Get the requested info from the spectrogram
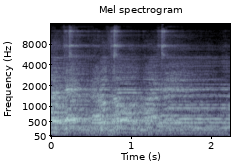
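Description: A sea shanty sung by a choir with instrumental accompaniment, a crisp high tap on each beat about every 0.6 s, fading out steadily.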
